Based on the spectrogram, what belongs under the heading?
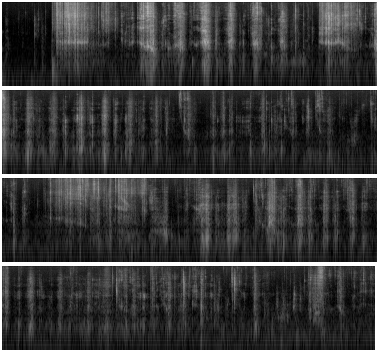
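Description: Close-miked bites into Kyochon Rice Chicken, a very crispy rice-coated fried chicken: loud crunching bites about a second in, around six seconds and around sixteen seconds, with continuous crunchy chewing between them.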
